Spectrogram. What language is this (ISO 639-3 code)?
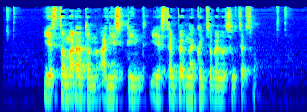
pol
